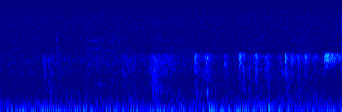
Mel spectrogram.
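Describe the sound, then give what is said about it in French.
Rapid keyboard typing, a steady run of light clicking keystrokes with a few louder taps near the end, with no voices. “J'entends pitonner.”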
